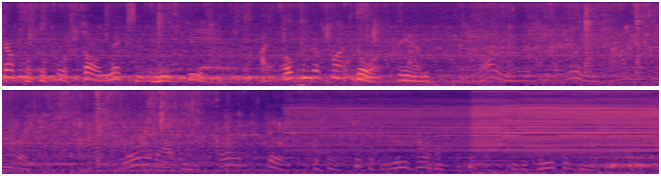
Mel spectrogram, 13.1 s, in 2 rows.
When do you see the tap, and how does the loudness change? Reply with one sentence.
You can hear the tap from 0.0 to 13.0 s, getting quieter.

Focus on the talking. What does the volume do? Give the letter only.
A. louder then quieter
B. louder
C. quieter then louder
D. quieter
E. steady
D.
